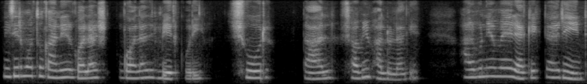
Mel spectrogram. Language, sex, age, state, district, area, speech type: Bengali, female, 18-30, West Bengal, Jalpaiguri, rural, spontaneous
